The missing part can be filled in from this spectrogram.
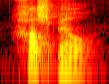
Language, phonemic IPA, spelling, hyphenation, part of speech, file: Dutch, /ˈɣɑs.bɛl/, gasbel, gas‧bel, noun, Nl-gasbel.ogg
- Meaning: 1. gas bubble 2. gas field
